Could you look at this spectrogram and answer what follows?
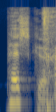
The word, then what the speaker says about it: Peschke: Und auf diesem dritten Stuhl nimmt jetzt Platz der André Preschke. Hallo André, ich habe deinen Nachnamen. Fast falsch ausgesprochen. Nochmal. André Peschke. Hallo.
